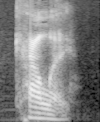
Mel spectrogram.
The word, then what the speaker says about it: Calais: and just pointing out that his last name is pronounced Calais, not Calais.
